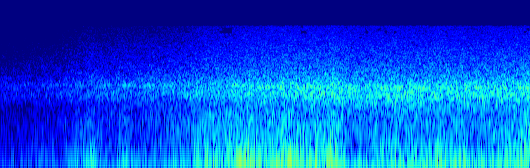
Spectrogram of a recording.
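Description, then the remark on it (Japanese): Wind blows steadily on the way back from a hospital, a broad rushing hiss that swells gradually over the first couple of seconds and then holds at a strong, even level with a low rumbling undertone. “病院からの帰り道、風が吹いてきました。”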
